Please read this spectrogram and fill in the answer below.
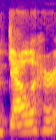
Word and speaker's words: Gallaher: So Gallaher Edge.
